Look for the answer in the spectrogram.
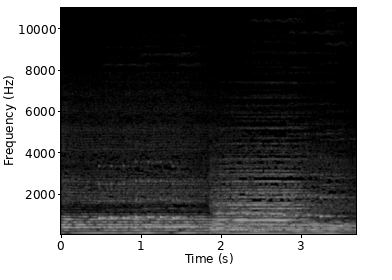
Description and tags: Dark/mystery loop made in FL Studio.
2019.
